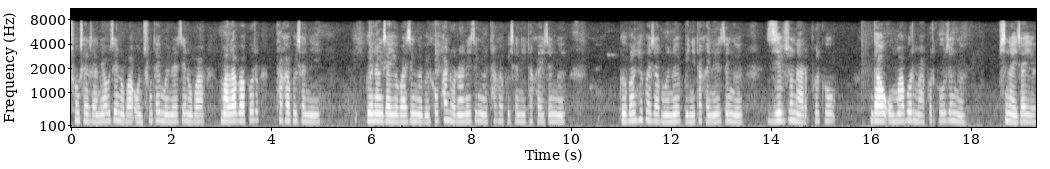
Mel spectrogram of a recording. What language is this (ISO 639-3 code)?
brx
